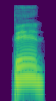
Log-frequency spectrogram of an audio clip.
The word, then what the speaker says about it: been: hit upon lay in the pronunciation of the word bin, which the English invariably make to rhyme with green, and we northerners, at least in accordance, I think, with the custom of Shakespeare's time, universally pronounce been.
